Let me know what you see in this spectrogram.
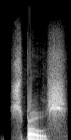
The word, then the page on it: spouse: American English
